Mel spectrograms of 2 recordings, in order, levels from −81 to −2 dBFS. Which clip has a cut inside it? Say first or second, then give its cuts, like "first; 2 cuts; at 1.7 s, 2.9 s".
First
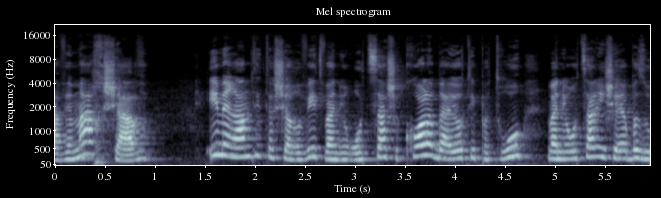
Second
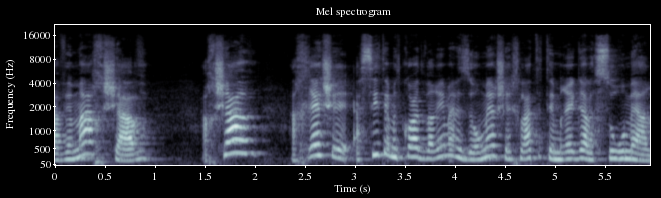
first; 1 cut; at 1.4 s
